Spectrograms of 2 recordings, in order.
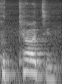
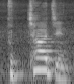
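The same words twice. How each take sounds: First: The second syllable does not begin with ch. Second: The second syllable begins with a ch sound. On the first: The speaker calls it wrong. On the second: The speaker calls it right.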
